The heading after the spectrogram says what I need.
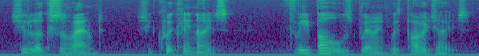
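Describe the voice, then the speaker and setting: An older man reads rhyming verse aloud as children's storytelling, in an expressive, emphatic way. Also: on the low side, rough recording. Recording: steady background noise with hum.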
